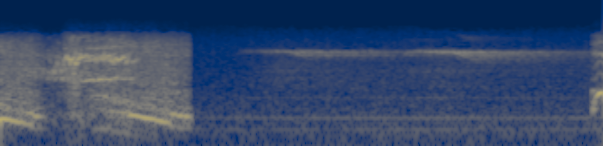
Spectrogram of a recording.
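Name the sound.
trucks driving in, in an animated cartoon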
